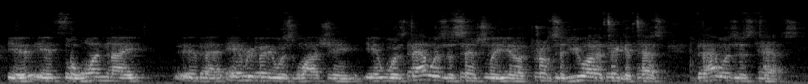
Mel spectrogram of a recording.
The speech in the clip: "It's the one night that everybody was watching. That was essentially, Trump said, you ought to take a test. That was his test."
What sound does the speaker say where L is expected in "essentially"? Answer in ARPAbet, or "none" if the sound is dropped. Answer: N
